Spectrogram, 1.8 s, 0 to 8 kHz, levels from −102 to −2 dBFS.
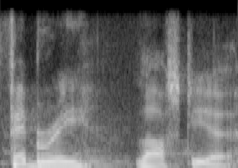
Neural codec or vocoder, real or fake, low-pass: none; real; 7.2 kHz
